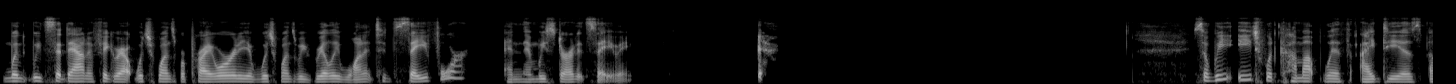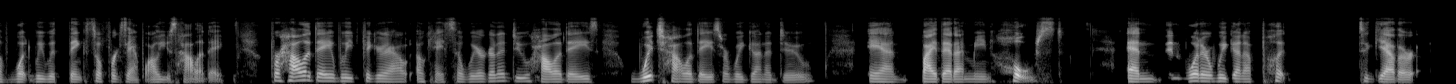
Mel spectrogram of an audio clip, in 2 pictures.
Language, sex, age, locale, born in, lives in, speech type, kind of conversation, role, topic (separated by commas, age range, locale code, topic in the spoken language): English, female, 60-64, en-US, United States, United States, conversation, podcast, guest, What simple steps can help someone build a habit of saving money?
